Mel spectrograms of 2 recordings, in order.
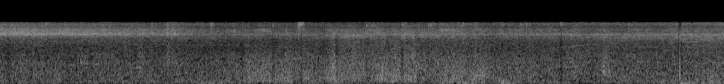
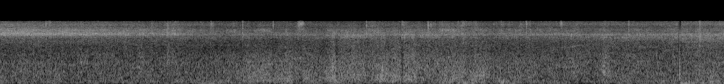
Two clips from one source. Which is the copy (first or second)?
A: second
